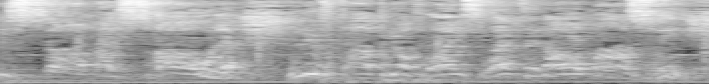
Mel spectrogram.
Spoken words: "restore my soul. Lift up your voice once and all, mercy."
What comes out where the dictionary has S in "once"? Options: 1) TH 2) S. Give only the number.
1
